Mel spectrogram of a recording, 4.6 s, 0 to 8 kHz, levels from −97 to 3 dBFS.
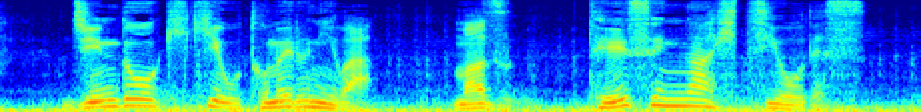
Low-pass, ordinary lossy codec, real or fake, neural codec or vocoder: none; none; real; none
